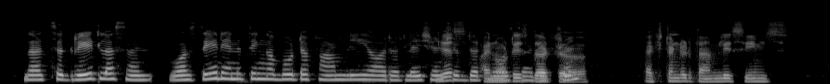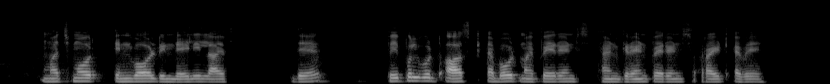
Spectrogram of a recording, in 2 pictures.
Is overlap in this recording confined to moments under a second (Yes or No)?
No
